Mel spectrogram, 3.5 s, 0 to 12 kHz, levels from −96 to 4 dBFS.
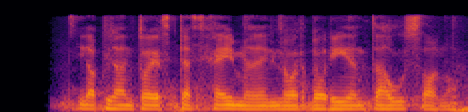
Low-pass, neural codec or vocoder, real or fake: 7.2 kHz; codec, 16 kHz, 1 kbps, FreqCodec, larger model; fake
